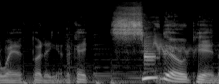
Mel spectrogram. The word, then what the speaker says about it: pseudo-pin: Pseudo-pin, I think the grandmasters call it. But words with a silent P are tough.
